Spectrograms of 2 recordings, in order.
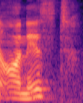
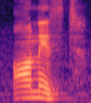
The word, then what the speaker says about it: honest: Note: an hour, an honest. The H in our honest is silent. Hour is pronounced as hour and honest is pronounced as honest, not HONEST.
